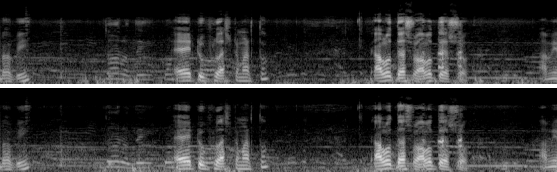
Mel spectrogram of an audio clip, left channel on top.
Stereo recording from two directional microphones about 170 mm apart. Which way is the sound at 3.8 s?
20° left (ahead or behind).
